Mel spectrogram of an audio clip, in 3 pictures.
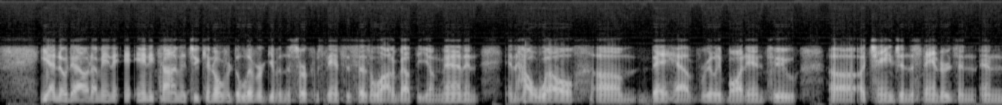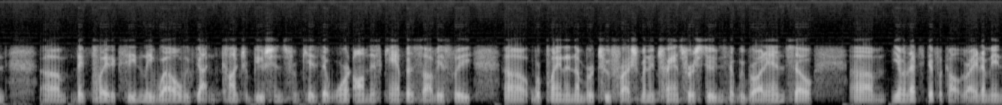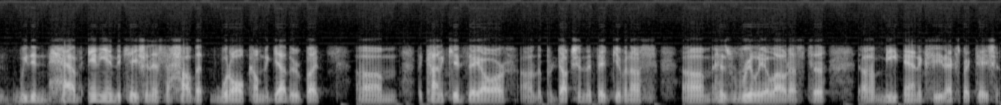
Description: LSU head coach Brian Kelly spoke at the SEC teleconference on Monday.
